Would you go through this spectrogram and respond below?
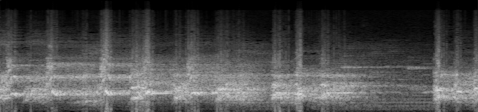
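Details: Dogs at a dog park barking in a busy overlapping chorus, sharp yaps and deeper barks tumbling over one another several times a second, with no pause through the whole stretch.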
